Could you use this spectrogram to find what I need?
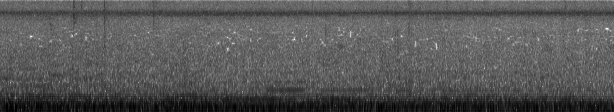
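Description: A fishing rod swishes as a line is cast over water.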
